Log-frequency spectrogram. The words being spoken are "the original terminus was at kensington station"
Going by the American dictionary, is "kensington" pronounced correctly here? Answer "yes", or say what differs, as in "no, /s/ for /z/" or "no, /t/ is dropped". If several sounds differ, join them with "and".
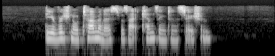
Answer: yes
